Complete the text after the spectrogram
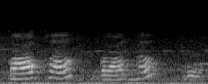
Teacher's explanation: ক, খ, গ, ঘ, ঙ, প্রত্যেকটাই কিন্তু কণ্ঠ থেকে উচ্চারণ হচ্ছে। ঠিক আছে, তাহলে এই ধ্বনিগুলোর নাম কি, কণ্ঠধ্বনি।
